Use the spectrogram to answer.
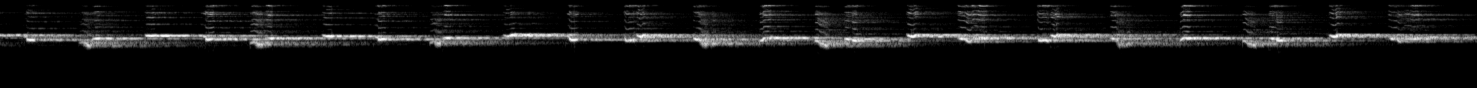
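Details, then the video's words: Long 'gacor ropel' song of a champion-line yellow-vented bulbul, played to spur pet bulbuls into singing; continuous run of clear, ringing whistled notes at alternating pitches, each note sliding briefly, without pauses. "Trucukan gacor ropel panjang TRAH JUARA untuk pancingan trucuk rumahan"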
